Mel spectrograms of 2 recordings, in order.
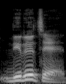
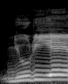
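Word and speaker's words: Nirje: 되겠습니다 자 1969년 스웨덴 니르 재 또는 유리에 라고 발음하기도 합니다 니르 제는 사회에서 주로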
